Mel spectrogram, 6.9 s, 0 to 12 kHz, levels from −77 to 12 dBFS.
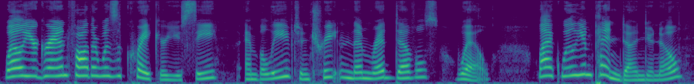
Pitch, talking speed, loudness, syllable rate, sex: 265 Hz, 180 wpm, -18 LUFS, 5.1 syllables/s, female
